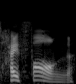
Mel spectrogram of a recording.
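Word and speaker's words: Haiphong: saigon is um this one is i don't pronounce this well so i don't say it all oh it's haifang haifang okay hong kong is we can start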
